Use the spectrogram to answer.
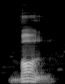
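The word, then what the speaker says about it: bpoll: The letter P, this becomes BP and is pronounced as a B sound. For example, the word pull, pull, P-O-L-L, pull, pull, meaning hole, would become bull, bull, B-P-O-L-L.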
